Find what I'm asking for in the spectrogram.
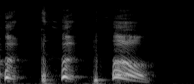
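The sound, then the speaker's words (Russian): A seriously ill man in a painful coughing fit: four short, harsh coughs in quick succession, then one longer, strained, voiced cough, heard alone. “Цань Ваньхэ снова испытал болезненный приступ кашля”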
